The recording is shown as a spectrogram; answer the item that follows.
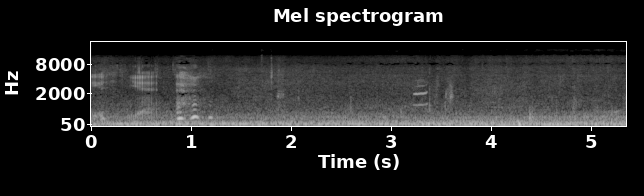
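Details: Stray street kitten that came and sat on a lap to be petted gives a short, faint meow with bright harmonics near the first second, over a constant low rumble of street noise; a brief thin tone sounds later.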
